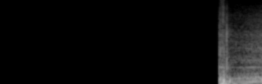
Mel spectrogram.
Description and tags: Sonido de un sombrero al caer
